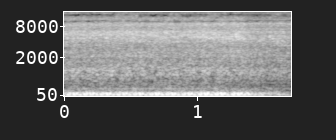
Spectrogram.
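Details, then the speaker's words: 1962 Corvette after the hard-start fix of correctly adjusted distributor points; starts right up, even deep idle with a smooth low pulse, no stumbles or misfires. "So like I said, she's doing good, starting right up. It's a real good car."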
